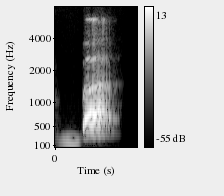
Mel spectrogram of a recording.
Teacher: Huruf ba, kalau dia syiddah, dia tidak mungkin hams. Huruf ba kalau betul kita sebutkan syiddah kuat, bibir menempel kuat, ba, tidak mungkin keluar nafas.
